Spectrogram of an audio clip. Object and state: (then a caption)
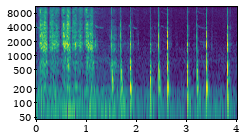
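Glossy laminated book cover. Fingertips and nails scratch and tap the glossy laminated paper cover of a large picture book. About a second of dry, rasping scratching is followed by 11 short, crisp taps in uneven groups, each with a slight hollow, mid-pitched knock.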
